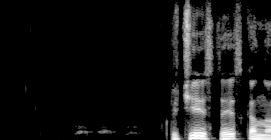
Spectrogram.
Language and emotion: Russian, neutral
